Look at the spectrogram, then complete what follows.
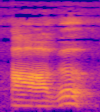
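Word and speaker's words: art: जाती हैं जैसे जैसे ए आर टी। इसको अपन इंग्लिश में आर्ट पढ़ते हैं, इसको इंग्लिश में आर्ट पढ़ते हैं, लेकिन फ्रेंच में उच्चारण इसका है आग आग। अब आप देखिए आग कैसे है, आ और ये रा आर आग, ये है आग। ठीक है, ये आग है।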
